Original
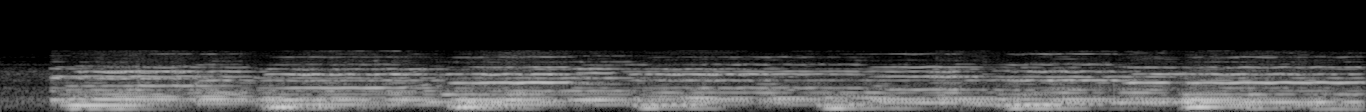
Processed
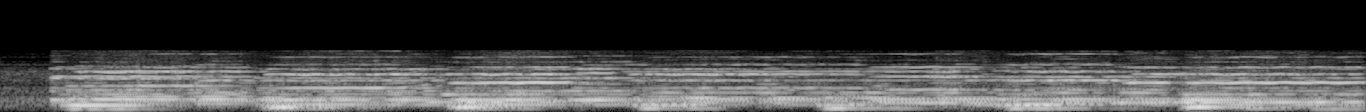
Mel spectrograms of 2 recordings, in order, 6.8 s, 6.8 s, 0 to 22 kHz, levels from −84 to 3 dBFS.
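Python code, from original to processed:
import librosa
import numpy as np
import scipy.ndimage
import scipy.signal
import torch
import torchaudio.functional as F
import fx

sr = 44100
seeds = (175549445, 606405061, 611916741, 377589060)

y = scipy.signal.sosfilt(scipy.signal.butter(2, 68.0, 'highpass', fs=sr, output='sos'), x)
y = F.gain(torch.from_numpy(y), 6.5).numpy()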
